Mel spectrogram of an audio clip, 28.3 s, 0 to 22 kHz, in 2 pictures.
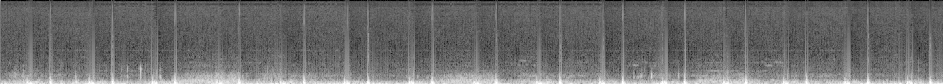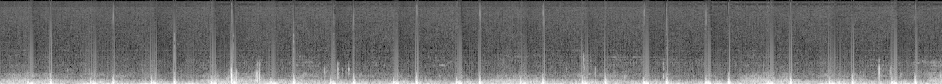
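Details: Strong, steady low thumps at about 64 a minute from a 34-year-old male, recorded over the mitral area after farmer's walk exercise: normal heart sounds.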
